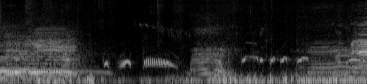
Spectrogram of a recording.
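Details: Cows in a herd walking toward pasture under the hot sun give a loud, deep moo at the start and another at the end, with short whistled chirps and lower lowing calls in between.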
